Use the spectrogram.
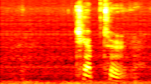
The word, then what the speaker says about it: chapter: testing May have Changed chapter bukan cap Iya kita bacanya tetap CH Oke chapter alright Waduh udah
